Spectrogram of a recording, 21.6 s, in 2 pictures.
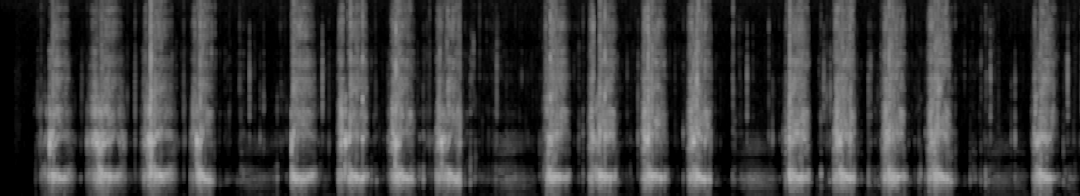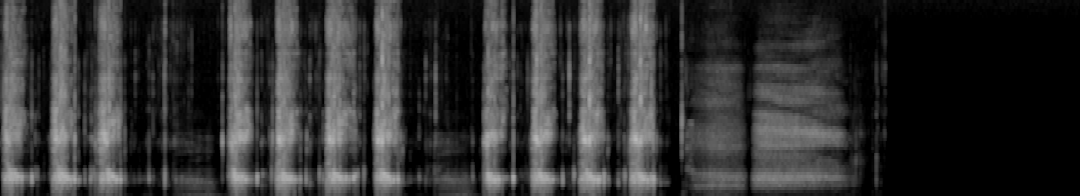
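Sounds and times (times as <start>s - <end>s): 
ear licking in the right ear: 0.4s - 17.4s.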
